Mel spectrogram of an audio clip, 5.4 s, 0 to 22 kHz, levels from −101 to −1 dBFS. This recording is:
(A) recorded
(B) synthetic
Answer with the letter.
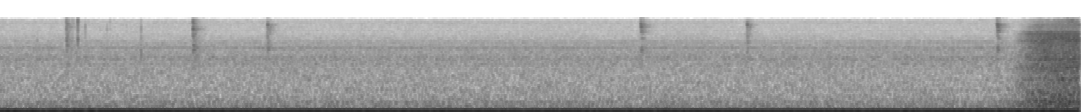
A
